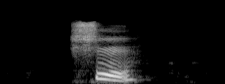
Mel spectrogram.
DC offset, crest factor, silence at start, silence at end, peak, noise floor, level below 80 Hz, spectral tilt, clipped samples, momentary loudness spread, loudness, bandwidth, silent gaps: under 0.1%; 16 dB; 0.7 s; 0.9 s; -2 dBFS; -76 dBFS; -58 dBFS; -3 dB/octave; under 0.1%; 15 LU; -15 LUFS; 8 kHz; none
